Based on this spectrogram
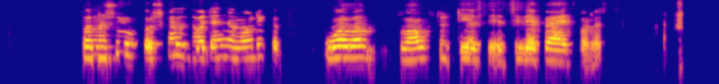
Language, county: Lithuanian, Vilnius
